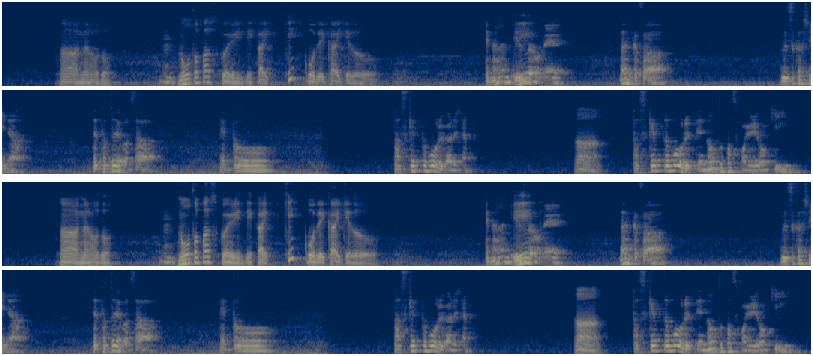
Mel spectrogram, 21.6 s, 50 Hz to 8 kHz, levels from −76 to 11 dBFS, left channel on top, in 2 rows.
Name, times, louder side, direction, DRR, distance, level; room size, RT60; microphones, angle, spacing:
sound 1, 0.7-15.1, left 1 dB, 75° left, 6.2 m, -46 dB
voice 1, 0.8-1.5 2.3-5.0 6.8-7.1 18.4-18.8, right 4 dB, 65° right, 0.6 m, -26 dB
voice 2, 6.4-7.5 8.2-8.9 10.4-11.1 12.0-12.9 13.7-14.5 16.0-17.1 19.2-21.4, equal, 5° right, 1.3 m, -26 dB
22.5 x 10.5 x 2.6 m
head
